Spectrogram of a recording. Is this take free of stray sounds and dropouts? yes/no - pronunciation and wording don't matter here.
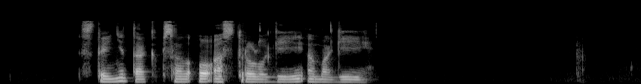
yes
